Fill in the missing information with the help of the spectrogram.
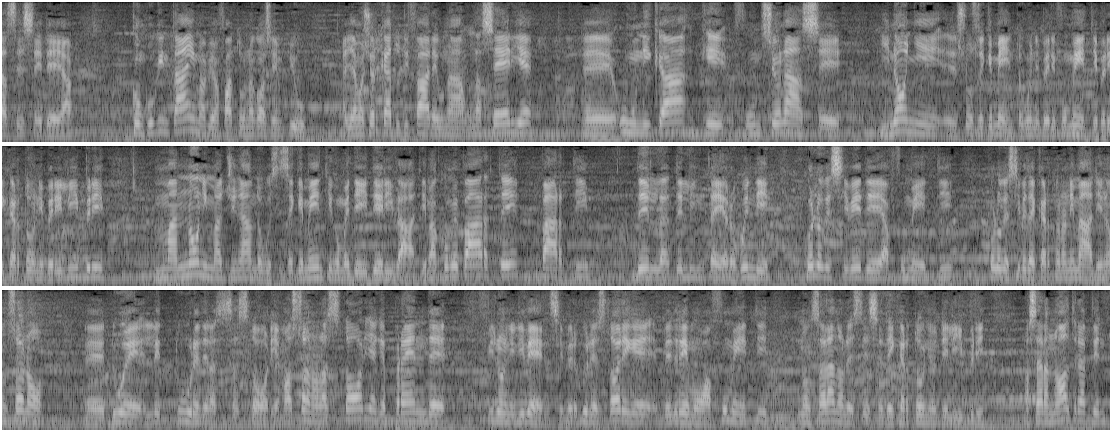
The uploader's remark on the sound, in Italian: intervistato a Lucca Comics & Games 2013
